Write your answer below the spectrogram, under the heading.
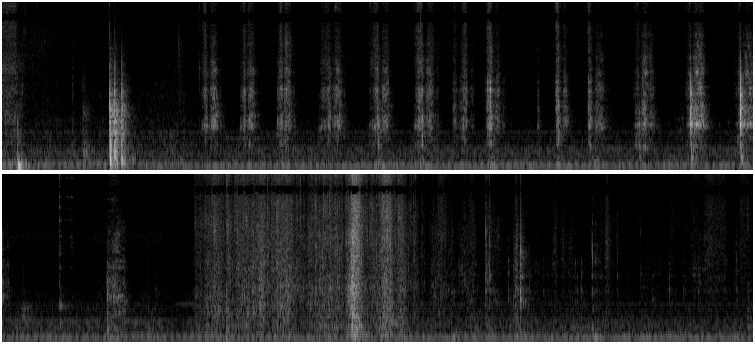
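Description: Kitchen knife chopping on a wooden cutting board: a loud knock, then a run of short sharp strikes about two a second, followed by a stretch of rougher scraping noise with one more loud knock.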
